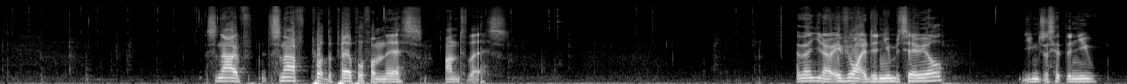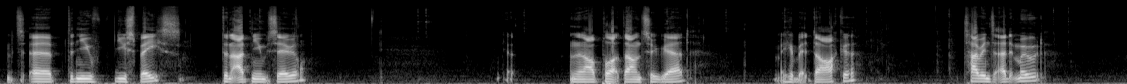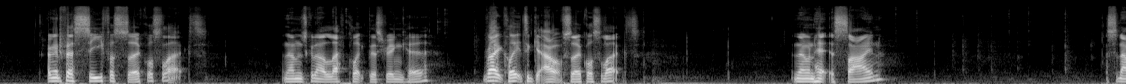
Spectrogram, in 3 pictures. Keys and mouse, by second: 0.1 middle click, 0.6 Tab, 0.8 middle drag, 1.2 a, 1.3-1.6 middle drag, 1.8 middle drag, 4.9 middle drag, 5.5 click, 6.4 middle drag, 7.4 shift+middle click, 13.8 click, 19.7 middle drag, 20.6 Tab, 21.1 middle click, 21.8 middle click, 23.6 c, 27.0 click, 27.2 shift+middle click, 31.0 click, 31.6 middle click, 32.1 a, 32.3 a, 32.7 middle click, 33.1 Tab, 33.5 a, 33.6 a, 33.7 middle drag.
